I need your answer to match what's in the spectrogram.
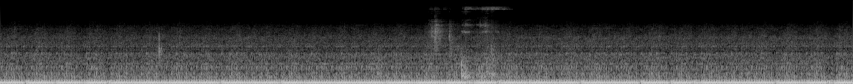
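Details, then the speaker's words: Cummins diesel drag truck, brought back from the track, rolled off the trailer: loud steady rumble with a gravelly marble-like clatter from the transmission; little reverse, it won't roll backwards. Owner suspects a destroyed sprag; transmission to be removed. "All right, well, it sounds like it has marbles in it. That's not good. And it doesn't want to roll backwards."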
